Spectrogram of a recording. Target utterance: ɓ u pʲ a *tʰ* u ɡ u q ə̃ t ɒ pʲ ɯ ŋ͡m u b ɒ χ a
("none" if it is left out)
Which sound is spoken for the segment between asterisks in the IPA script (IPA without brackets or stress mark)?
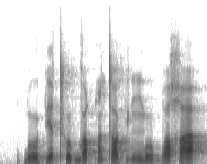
tʰ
